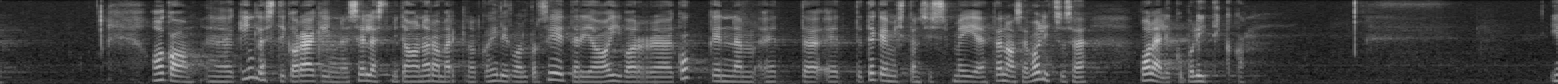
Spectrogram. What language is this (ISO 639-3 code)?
est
